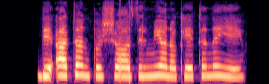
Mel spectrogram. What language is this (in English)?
Pashto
